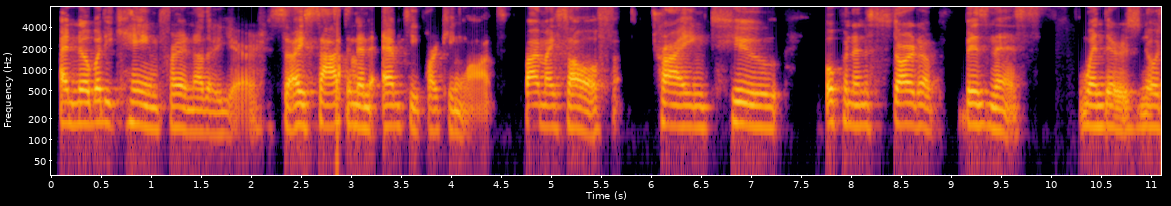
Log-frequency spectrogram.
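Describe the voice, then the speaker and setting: A woman in her forties, born and raised in Iran, a pediatric dentist chatting as a podcast guest with lots of likes and ums. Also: deep voice. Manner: chatty and animated, frequent "like" and "um". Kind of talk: casual interview storytelling.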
